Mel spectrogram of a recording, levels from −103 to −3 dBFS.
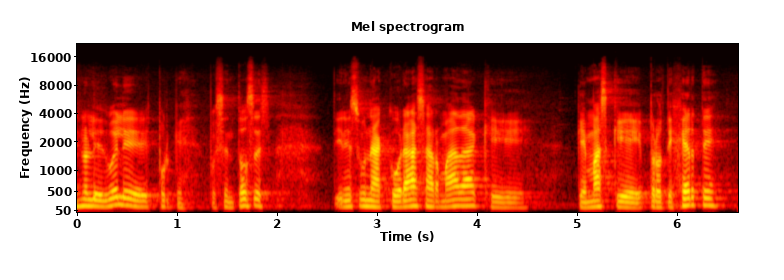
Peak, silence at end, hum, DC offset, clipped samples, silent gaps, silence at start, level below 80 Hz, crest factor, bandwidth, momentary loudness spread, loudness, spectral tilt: -10 dBFS; 0.15 s; none; under 0.1%; under 0.1%; none; 0 s; -90 dBFS; 24 dB; 14.5 kHz; 16 LU; -34 LUFS; -4.5 dB/octave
